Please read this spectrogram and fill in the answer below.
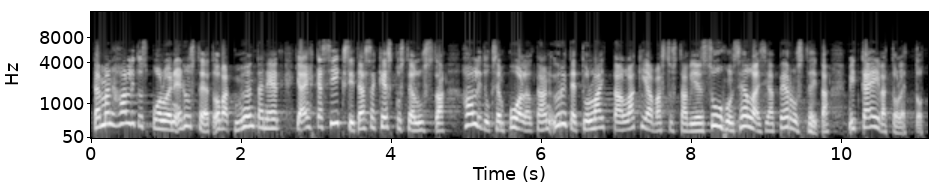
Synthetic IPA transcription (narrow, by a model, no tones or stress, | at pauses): t̪æmænɦɑlːit̪uspuoluene̞dust̪ɑjɑt̪o̞ʋɑt̪myønt̪æneːt̪jɑehkæsiksit̪æsːæke̞skust̪elusːɑ | hɑlːit̪ukse̞mpuolelt̪ɑonyɾit̪et̪ːyllɑjt̪ːɑːlɑkiɑʋɑst̪ust̪ɑʋiensuːɦunse̞lːɑisiɑpe̞rust̪ejt̪ɑ | mit̪kæe̞iʋæt̪olḛt̪ːo̰t̪ː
